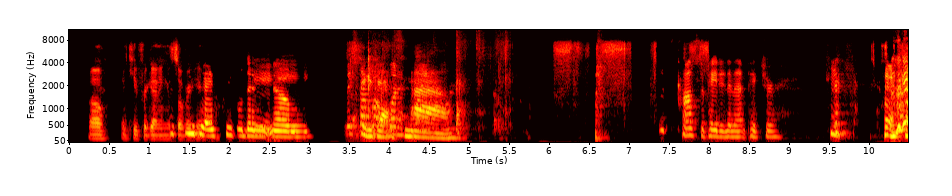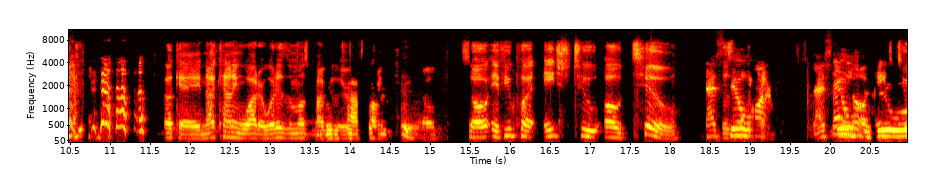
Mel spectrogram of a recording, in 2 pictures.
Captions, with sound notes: Oh, I keep forgetting it's over here It's okay. People don't really know me Oh... He is constipated in that picture [laughter] Okay, not counting water, what is the most popular drink in the world? So if you put H2O2 That's still water That's still not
